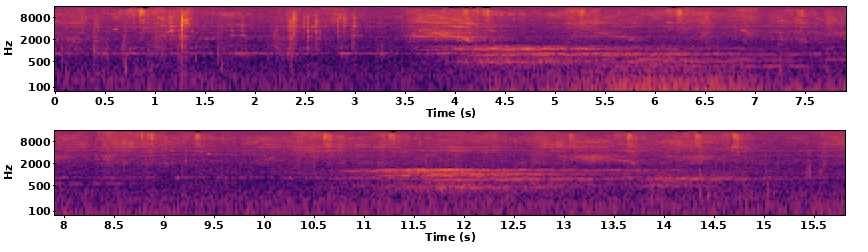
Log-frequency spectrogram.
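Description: Many rats squeak and scurry nearby.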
